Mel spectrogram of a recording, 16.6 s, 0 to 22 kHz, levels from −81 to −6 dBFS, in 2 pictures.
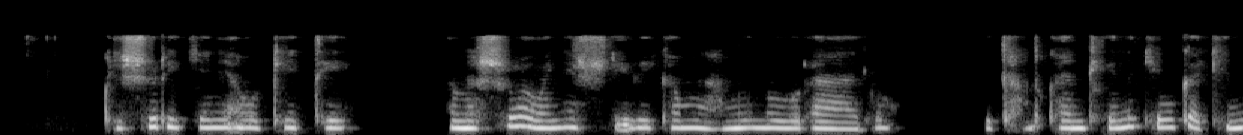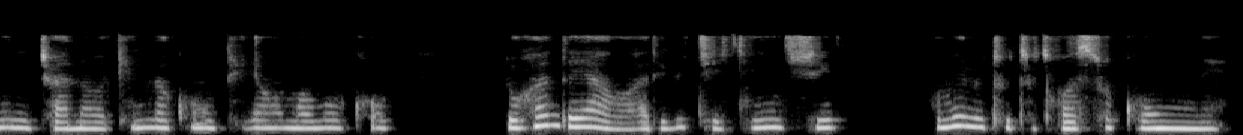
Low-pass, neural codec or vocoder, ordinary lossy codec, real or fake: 7.2 kHz; codec, 24 kHz, 0.9 kbps, WavTokenizer, medium speech release version 2; AAC, 32 kbps; fake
